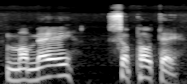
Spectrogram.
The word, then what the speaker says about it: mamey sapote: What I have here today, this is called mamey sapote. M-A-M-E-Y-W-S-A-P-O-T-E, mamey sapote. This one here is called sapodilla. It's spelled S-A-P-O-D-I-L-L-A.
